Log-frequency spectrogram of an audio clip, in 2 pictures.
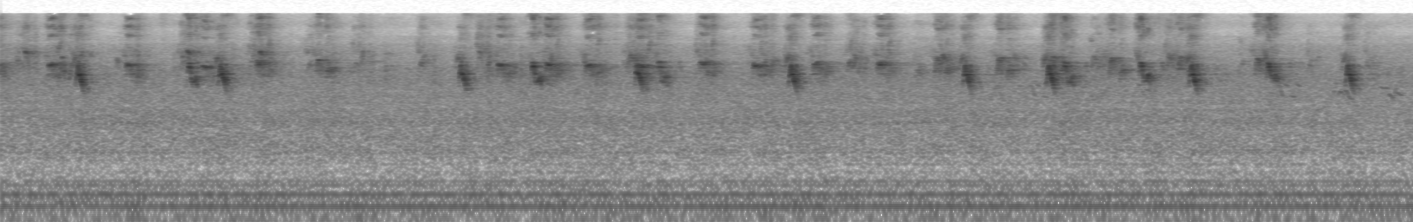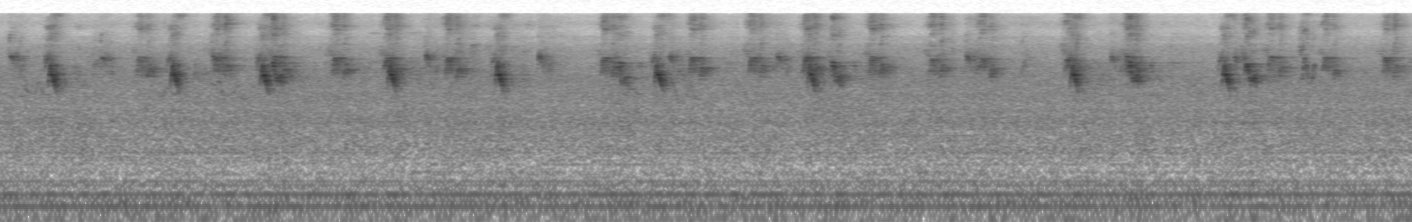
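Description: A bird chirping over and over: short, high, quickly falling chirps about once a second, some in quick pairs, over a steady low hum.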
